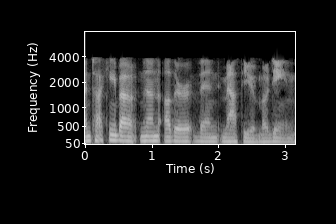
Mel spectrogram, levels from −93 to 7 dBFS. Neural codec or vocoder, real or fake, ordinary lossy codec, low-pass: codec, 24 kHz, 1.2 kbps, DualCodec; fake; AAC, 16 kbps; 7.2 kHz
